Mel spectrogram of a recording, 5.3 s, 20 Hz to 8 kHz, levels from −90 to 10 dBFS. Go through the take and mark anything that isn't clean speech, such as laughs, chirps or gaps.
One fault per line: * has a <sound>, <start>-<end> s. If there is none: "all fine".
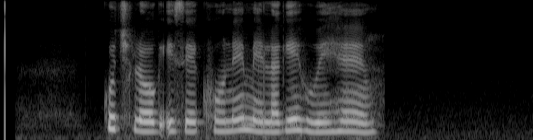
all fine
